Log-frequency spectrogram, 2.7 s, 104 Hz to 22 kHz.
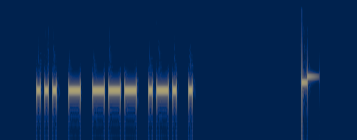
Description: Morse code, heard as a keyed tone, about 40 wpm, 700 Hz. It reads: STORE
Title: Sentences from Top 1000 Words - Review Part 5 - New Word Drill - 40wpm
